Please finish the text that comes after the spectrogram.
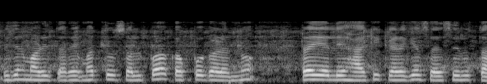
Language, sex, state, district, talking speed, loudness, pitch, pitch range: Kannada, female, Karnataka, Koppal, 135 wpm, -17 LUFS, 210 Hz, 200-220 Hz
